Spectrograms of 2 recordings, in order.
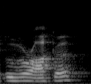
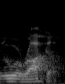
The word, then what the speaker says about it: Uraraka: Uraraka versus Bakugo versus Uraraka. Wait, Uraraka? Uraraka. Oh, that's such a bummer. I thought it was Uraraka. It literally makes no difference. We pretty much pronounce it the same, just without a V.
